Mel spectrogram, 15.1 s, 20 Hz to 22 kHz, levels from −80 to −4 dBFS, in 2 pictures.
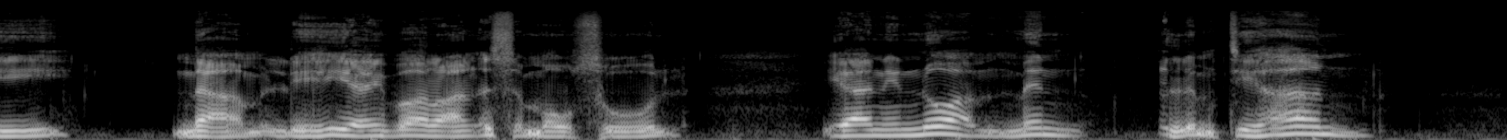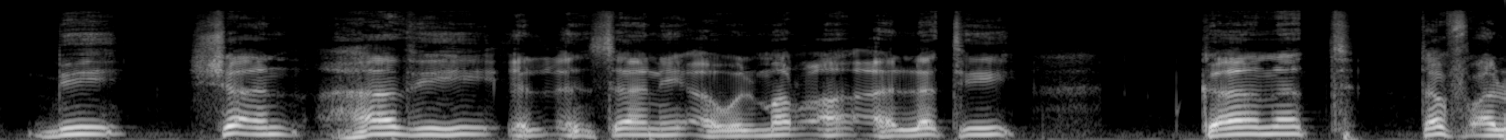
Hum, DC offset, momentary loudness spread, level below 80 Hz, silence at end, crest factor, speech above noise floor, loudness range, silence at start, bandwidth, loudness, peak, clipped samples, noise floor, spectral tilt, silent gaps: none; under 0.1%; 11 LU; -52 dBFS; 0 s; 18 dB; 31 dB; 3 LU; 0 s; 16 kHz; -24 LUFS; -6 dBFS; under 0.1%; -55 dBFS; -6.5 dB/octave; none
